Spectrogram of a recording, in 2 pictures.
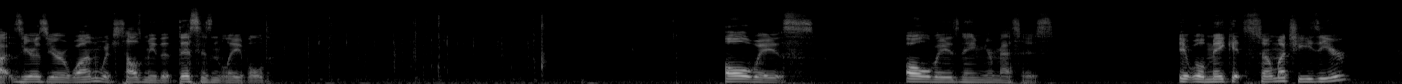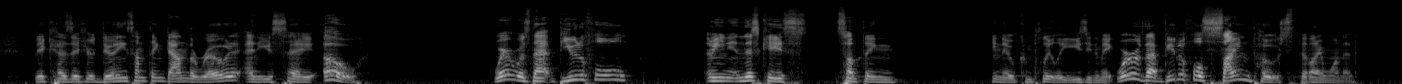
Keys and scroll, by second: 2.9-5.6 typing.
